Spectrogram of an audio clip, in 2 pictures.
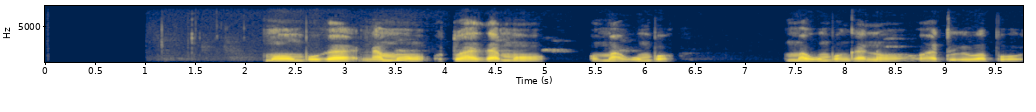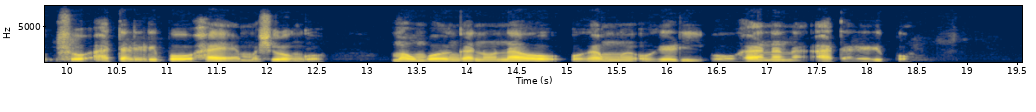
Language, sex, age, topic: Oshiwambo, male, 25-35, agriculture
